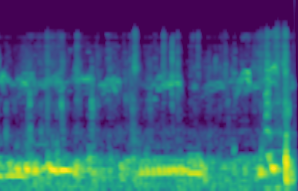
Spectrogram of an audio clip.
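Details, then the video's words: Breeding pigeons at feeding time: a close, rolling low coo drawn out over two seconds, then a sharp knock, with faint high squeaks behind. "Breeding pigeons / mealtime"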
